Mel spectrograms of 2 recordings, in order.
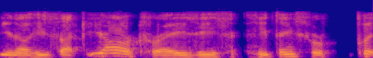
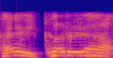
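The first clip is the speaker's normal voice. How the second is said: sudden, high-pitched yelling; 9 semitones higher than usual. Retelling how an uncle yelled at something throwing rocks: imitating someone yelling. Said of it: "my uncle yells".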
